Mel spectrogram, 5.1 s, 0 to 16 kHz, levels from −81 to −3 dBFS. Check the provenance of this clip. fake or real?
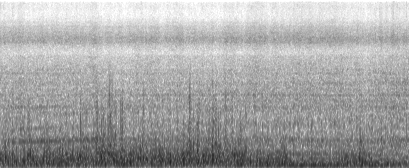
fake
